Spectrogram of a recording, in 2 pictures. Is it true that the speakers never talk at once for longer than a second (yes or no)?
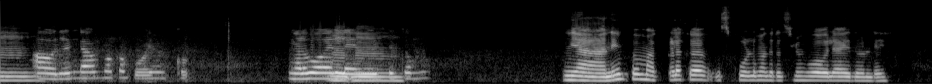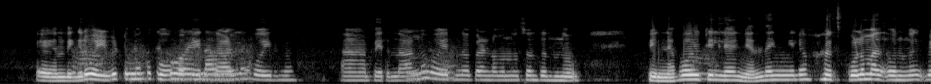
no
